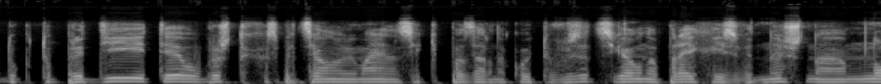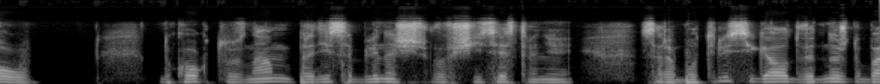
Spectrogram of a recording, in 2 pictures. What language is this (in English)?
Bulgarian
